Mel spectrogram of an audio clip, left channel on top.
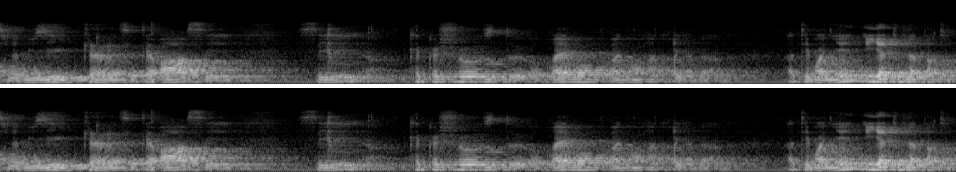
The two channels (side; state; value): both; identical; correlation 1.00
